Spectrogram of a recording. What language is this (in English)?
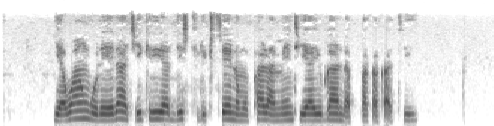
Ganda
